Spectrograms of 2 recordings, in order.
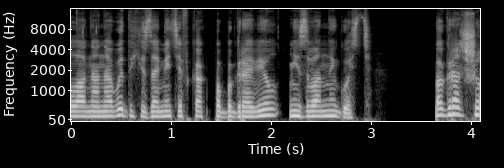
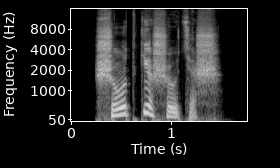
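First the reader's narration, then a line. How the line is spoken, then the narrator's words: Booming. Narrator (Russian): прогремел Баграт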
